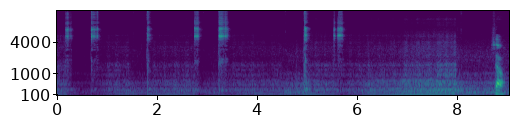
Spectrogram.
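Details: Clarke 151TE Turbo MIG welder: sharp irregular clicks and snaps over a low feed-motor hum; wire feed running rough, owner suspects the tension/roller section, cause not confirmed.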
